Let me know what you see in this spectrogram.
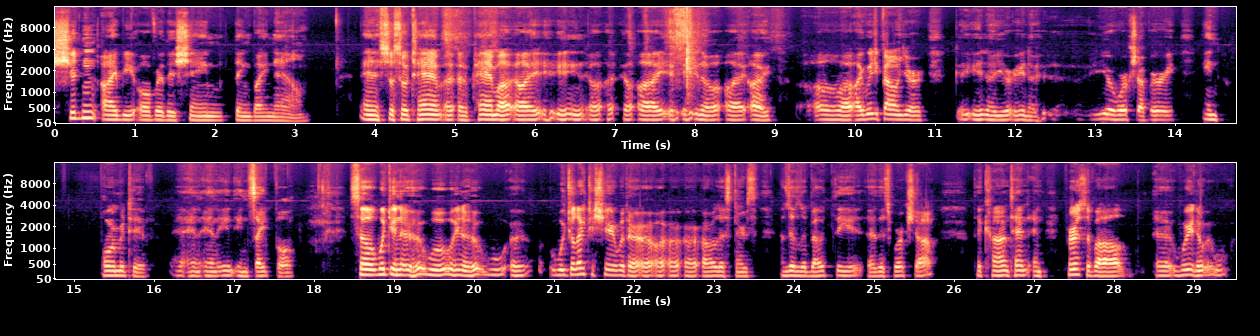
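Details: Stuttering in an adult host who was a covert stutterer for many years.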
